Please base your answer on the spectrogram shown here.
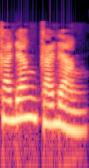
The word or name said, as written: kadang-kadang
